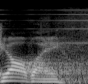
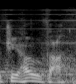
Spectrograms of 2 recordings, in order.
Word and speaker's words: Yahweh: Yahweh or Jehovah. Jehovah reflects the German influence, of course, with the J. But Yahweh is actually the pronunciation, the best pronunciation you get from YHWH with vowels in.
